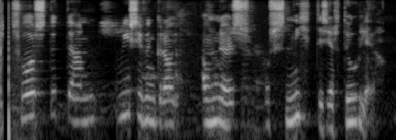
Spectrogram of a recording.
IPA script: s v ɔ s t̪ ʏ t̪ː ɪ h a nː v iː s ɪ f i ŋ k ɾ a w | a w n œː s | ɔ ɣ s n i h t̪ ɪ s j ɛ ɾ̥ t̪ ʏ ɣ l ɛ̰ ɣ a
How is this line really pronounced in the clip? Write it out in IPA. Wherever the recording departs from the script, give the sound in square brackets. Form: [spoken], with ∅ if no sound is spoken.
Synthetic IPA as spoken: s v ɔ s t̪ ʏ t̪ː ɪ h a nː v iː s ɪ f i ŋ k ɾ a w | a w n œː s | ɔ ɣ s n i h t̪ ɪ s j ɛ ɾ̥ t̪ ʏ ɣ l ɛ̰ ɣ a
